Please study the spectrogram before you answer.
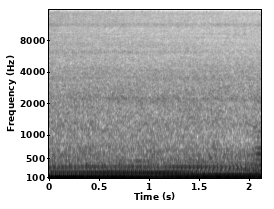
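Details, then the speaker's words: Mazda 2 that would not start after sitting about a month: steady, even low hum with no misses or knocks once it finally starts; scanner later shows a PCM power relay control circuit open code. "Start busing. Yun oh. Napaandar na. Umandar na yan."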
